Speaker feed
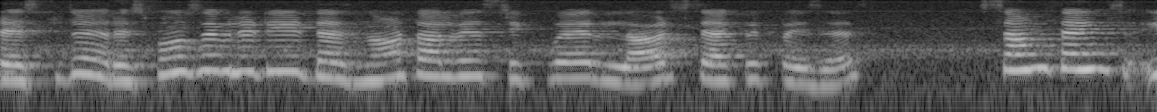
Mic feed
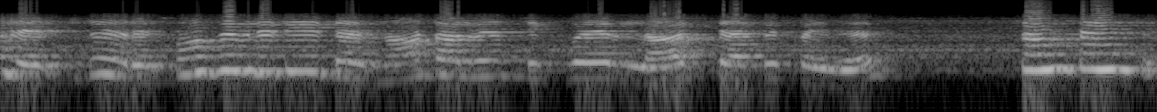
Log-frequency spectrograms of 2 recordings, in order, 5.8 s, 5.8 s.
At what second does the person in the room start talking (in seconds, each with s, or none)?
none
